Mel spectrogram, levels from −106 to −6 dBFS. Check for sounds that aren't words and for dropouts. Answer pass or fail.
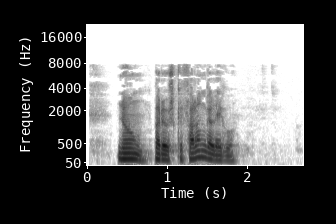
pass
